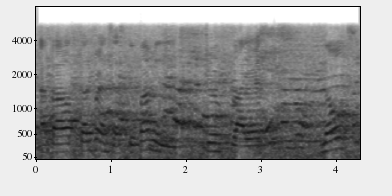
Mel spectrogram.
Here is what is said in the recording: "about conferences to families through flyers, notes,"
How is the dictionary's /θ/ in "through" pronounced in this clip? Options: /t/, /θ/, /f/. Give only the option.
/t/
